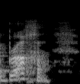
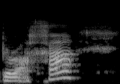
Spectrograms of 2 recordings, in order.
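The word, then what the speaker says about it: ברכה: Blessings of enjoyment, like Birchot Nehanim, where you just partake of the world and you say a bracha. Bracha is a kind of Ashkenazi pronunciation of the word beracha, Baruch, the same root.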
